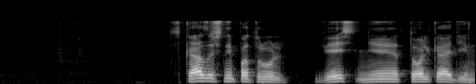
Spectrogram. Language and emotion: Russian, neutral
